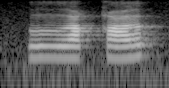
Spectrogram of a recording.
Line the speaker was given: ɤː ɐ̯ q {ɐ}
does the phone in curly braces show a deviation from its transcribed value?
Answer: no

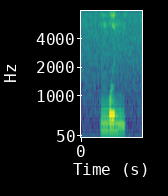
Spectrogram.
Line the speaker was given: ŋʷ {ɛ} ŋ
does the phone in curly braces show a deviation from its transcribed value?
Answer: yes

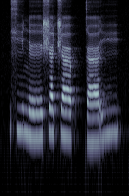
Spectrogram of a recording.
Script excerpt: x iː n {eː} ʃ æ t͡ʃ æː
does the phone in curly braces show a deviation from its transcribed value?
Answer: no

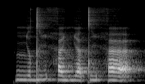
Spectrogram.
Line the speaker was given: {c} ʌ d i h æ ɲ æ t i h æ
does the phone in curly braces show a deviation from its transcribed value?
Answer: yes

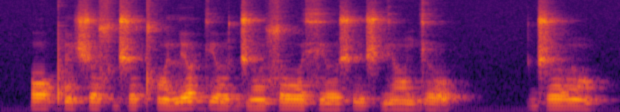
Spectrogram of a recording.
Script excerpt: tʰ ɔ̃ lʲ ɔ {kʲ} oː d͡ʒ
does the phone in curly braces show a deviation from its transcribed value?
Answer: no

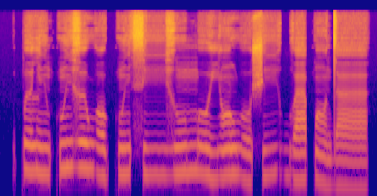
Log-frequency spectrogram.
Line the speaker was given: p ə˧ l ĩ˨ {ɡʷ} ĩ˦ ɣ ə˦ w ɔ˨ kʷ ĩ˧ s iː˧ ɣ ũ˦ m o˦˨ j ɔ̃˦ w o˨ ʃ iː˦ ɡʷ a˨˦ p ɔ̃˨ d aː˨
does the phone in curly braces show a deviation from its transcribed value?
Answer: yes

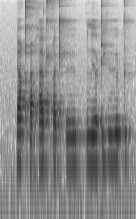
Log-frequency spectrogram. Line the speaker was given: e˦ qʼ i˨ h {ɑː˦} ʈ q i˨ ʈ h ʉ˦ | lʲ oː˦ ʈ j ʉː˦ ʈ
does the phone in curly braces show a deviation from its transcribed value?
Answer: yes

